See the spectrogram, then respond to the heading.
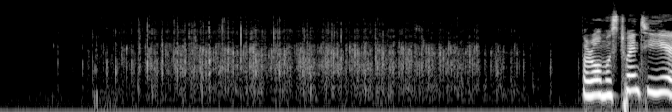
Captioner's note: applause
